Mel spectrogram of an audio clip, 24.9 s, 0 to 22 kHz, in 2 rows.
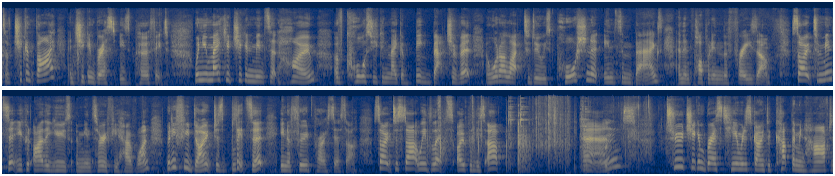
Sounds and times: Speech: 0:00.0 - 0:20.0, 0:21.2 - 0:24.9.

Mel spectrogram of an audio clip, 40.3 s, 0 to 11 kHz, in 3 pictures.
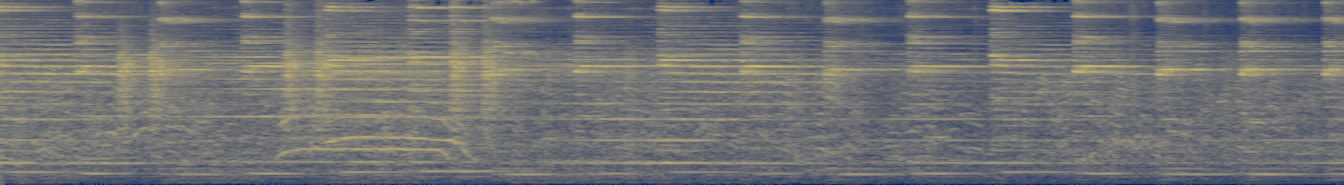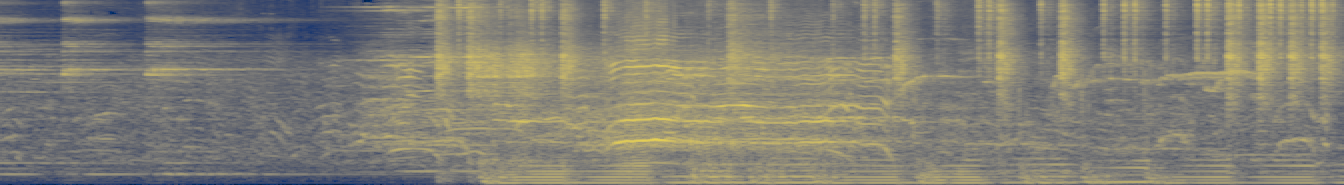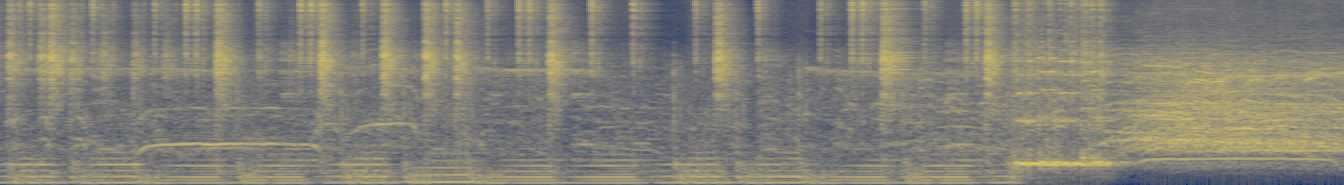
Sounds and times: Music: 0:00.0 - 0:40.3
Speech: 0:10.4 - 0:18.7.

